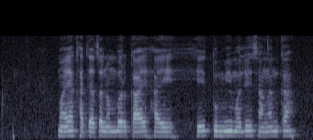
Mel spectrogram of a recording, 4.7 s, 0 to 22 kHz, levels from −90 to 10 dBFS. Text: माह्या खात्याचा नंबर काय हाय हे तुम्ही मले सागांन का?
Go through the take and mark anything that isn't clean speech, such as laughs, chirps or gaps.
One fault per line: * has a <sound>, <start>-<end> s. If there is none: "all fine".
all fine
